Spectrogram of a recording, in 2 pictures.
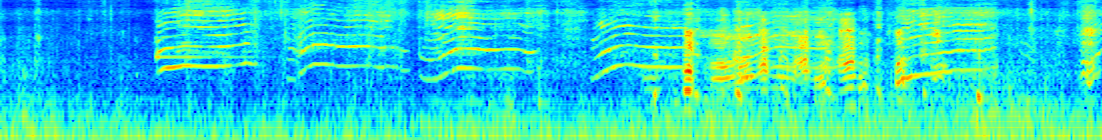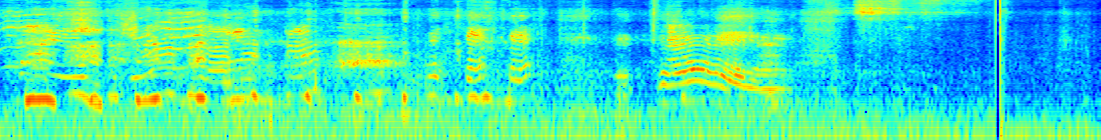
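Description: A person imitates a puppy's yelps and whimpers with a series of short, high, wavering vocal sounds, repeated close up over steady car engine hum, with other people talking in between, during a drive through tea country in Sreemangal.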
